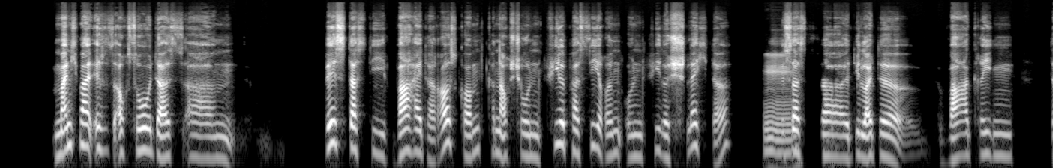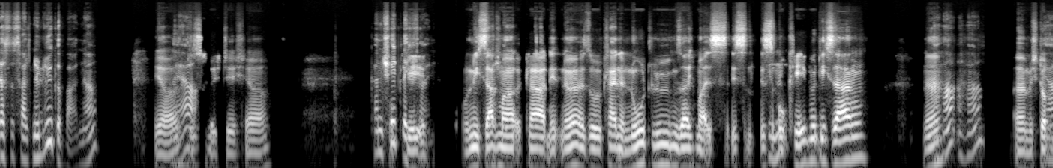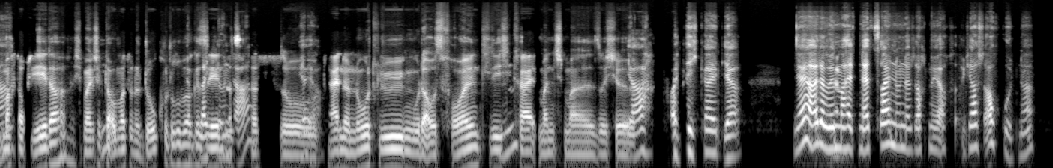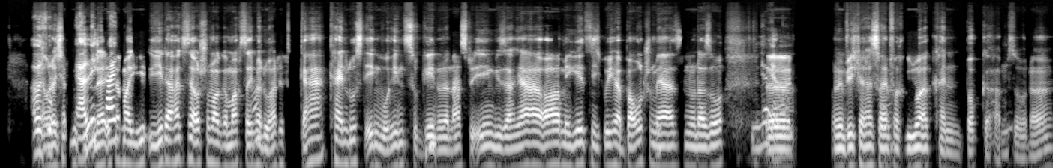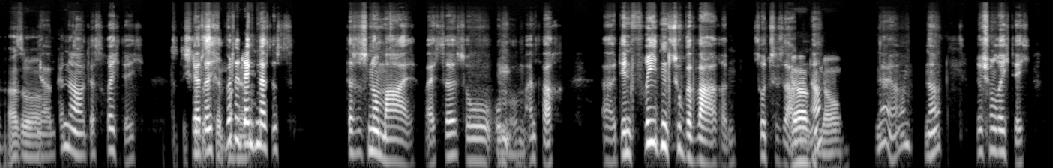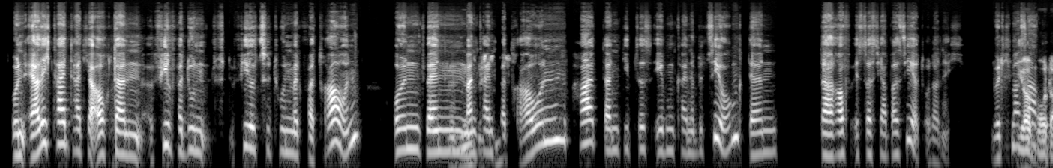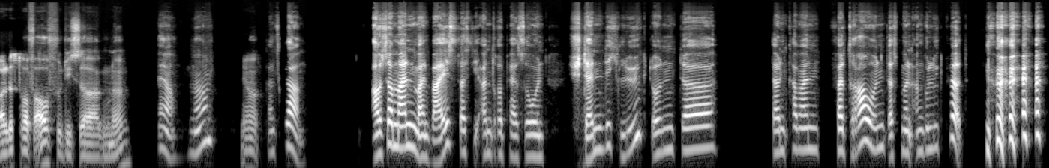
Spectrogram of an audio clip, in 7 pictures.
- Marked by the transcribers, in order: tapping; laughing while speaking: "jeder"; stressed: "gar keine"; other background noise; "angelogen" said as "angelügt"; chuckle
- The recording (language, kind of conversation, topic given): German, unstructured, Wie wichtig ist Ehrlichkeit in einer Beziehung für dich?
